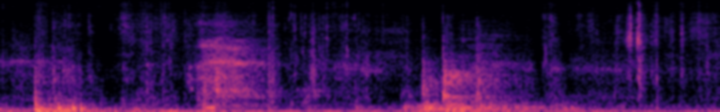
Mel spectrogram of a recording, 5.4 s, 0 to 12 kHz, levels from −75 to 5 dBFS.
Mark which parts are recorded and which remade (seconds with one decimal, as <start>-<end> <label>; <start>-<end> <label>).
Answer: 0.0-0.5 recorded; 0.5-1.0 remade; 1.0-5.4 recorded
